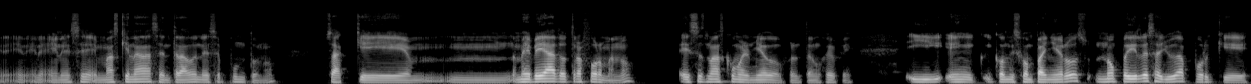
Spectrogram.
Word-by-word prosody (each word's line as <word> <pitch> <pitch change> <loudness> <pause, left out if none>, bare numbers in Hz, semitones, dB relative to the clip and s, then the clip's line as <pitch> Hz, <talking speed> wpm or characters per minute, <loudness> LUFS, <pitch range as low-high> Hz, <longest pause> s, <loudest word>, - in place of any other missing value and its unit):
eh, - - -11
en - - -8
en 100 0 -7
ese 110 +2 -4
más 110 +2 -2
que 130 - 0
nada 125 +2 +2
centrado 105 0 0
en 115 - -3
ese 105 0 -5
punto, 110 -3 -9
¿no? 95 +5 -13
O 140 - -25
sea - - +1
que, 100 -1 +1
mm, 100 0 -9
me 125 +2 +5
vea 135 +1 +8
de 125 - +2
otra 125 0 0
forma, 120 -7 0
¿no? 140 +10 -8 0.4
Eso 115 +3 -1
es 125 - -6
más 120 -1 +2
como 120 -3 -1
el - - 0
miedo 105 -1 0
frente 95 0 -9
a - - -6
un 95 - -10
jefe. 100 -1 -8 0.5
Y, 115 +1 0
eh, 115 -2 0
y - - -9
con 120 0 +2
mis 110 0 -2
compañeros, 120 +5 +2
no 130 +2 +1
pedirles 135 +3 +5
ayuda, 135 +1 +2
porque, 110 -4 -3
115 Hz, 200 wpm, -23 LUFS, 105-125 Hz, 0.5 s, vea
